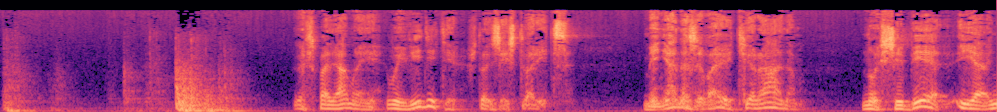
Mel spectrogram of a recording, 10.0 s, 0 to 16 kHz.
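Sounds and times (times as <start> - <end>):
doors being shut with heavy dull thuds: 0.0 - 2.7
speech: 3.0 - 5.8, 6.4 - 9.9.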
